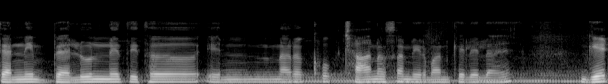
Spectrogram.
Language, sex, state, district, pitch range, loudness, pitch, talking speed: Marathi, male, Maharashtra, Gondia, 115-125 Hz, -21 LUFS, 120 Hz, 130 wpm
